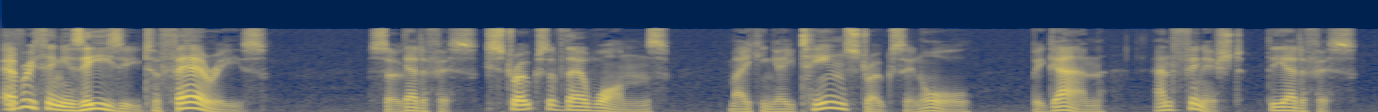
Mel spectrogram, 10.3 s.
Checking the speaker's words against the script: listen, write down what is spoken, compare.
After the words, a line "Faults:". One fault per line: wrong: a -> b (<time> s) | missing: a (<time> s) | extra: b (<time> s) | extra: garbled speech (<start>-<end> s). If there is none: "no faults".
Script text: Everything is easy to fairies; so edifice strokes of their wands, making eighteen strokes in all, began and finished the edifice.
Everything is easy to fairies; so edifice strokes of their wands, making eighteen strokes in all, began and finished the edifice.
Faults:
no faults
